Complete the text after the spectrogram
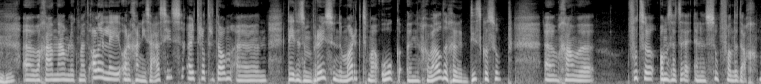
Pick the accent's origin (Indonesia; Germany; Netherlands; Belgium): Belgium; Maar ik ben Belg.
